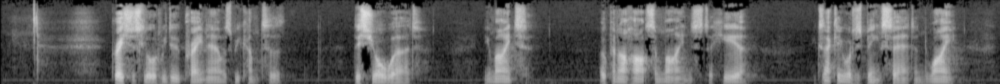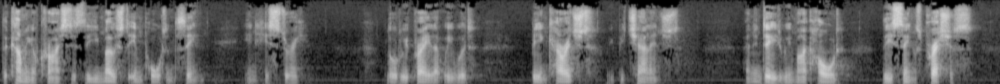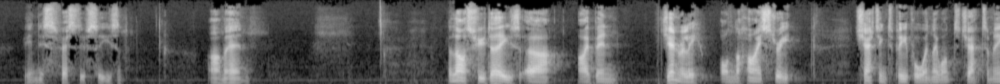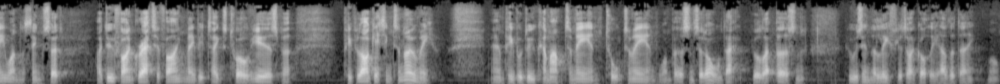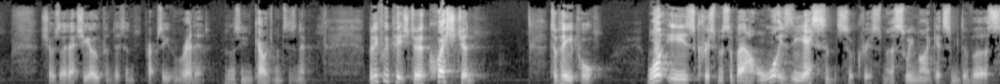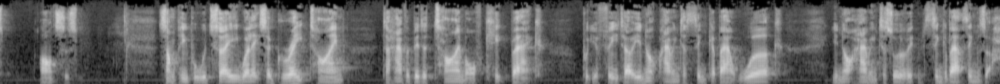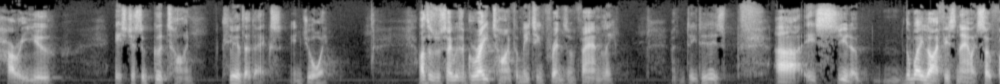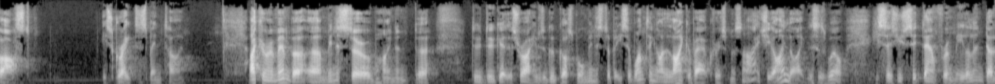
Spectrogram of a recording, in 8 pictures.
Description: Service Type: Christmas Eve Service.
